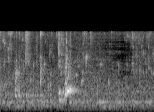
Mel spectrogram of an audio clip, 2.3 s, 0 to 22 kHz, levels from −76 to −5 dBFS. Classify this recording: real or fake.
real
